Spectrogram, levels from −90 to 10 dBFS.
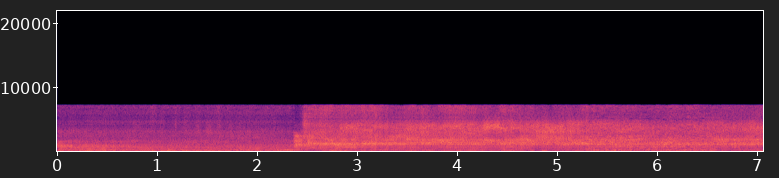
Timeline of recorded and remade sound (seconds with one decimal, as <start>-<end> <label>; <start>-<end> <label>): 0.0-5.3 remade; 5.3-6.6 recorded; 6.6-7.1 remade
